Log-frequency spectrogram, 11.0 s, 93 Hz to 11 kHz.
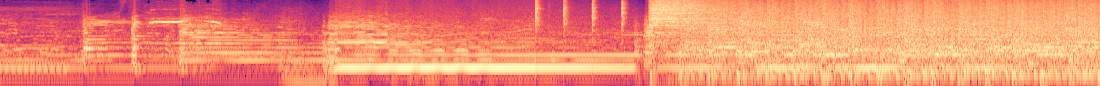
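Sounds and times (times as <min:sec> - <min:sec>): bass guitar: 0:00.0 - 0:11.0
electric guitars: 0:00.0 - 0:11.0
drum kit with crashing cymbals: 0:05.4 - 0:11.0.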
